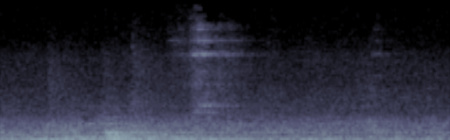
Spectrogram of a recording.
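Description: Steady room noise picked up by the meeting-room microphones: a low hum under an even hiss. A faint brief rustle comes about half a second in and a light click about a second in.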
